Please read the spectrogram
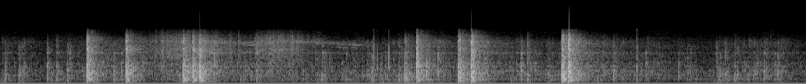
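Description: Fireworks going off: a series of sharp bangs, about six within the first six seconds, with crackling between them, growing quieter near the end.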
